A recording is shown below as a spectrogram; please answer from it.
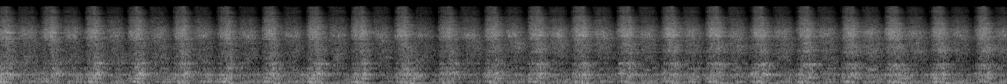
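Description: Backsaw cutting a kerf down into the end of a wooden block held in a vise, with quick, even strokes at about four a second.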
